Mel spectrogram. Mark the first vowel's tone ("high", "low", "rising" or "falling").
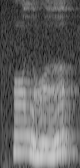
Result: falling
